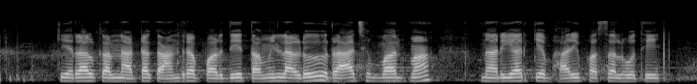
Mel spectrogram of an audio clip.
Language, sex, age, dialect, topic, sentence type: Chhattisgarhi, male, 18-24, Eastern, agriculture, statement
